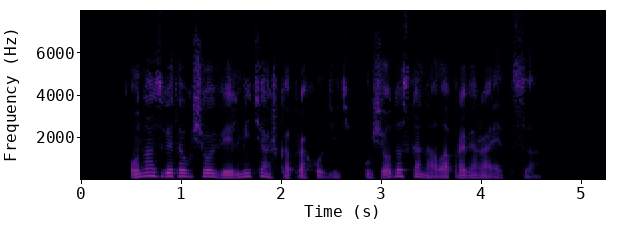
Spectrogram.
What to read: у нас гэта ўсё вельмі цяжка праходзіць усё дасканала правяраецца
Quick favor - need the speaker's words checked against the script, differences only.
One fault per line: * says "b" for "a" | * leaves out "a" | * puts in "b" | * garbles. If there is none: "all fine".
all fine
